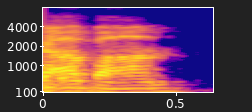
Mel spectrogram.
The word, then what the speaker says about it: Gavan: Gavin. Gavin. Gavin. Gavin. There's also a B there in the Japanese pronunciation of gan. Gaban.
